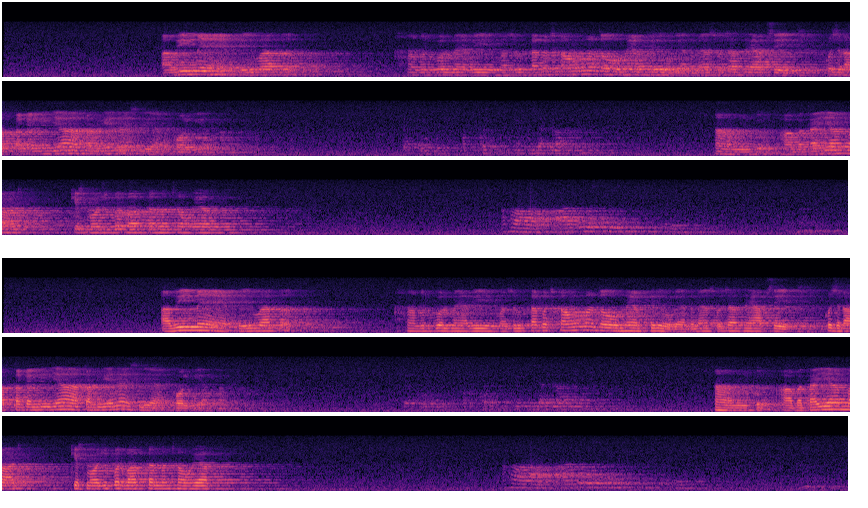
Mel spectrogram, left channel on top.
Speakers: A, on the left; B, on the right.
A: <unintelligible> <unintelligible>
B: ابھی میں
A: ہو
B: فی
A: اچھا
B: ہوا
A: ماشاء
B: تو
A: <unintelligible>
B: ہاں بالکل میں ابھی مصروف تھا کچھ کاموں میں تو میں اب فری ہو گیا تو میں نے سوچا تھا آپ سے کچھ رابطہ کر لیجے کر لیا جائے اس لیے کال کیا تھا
A: <unintelligible>
B: ہاں بالکل آپ بتائیے آپ آج کس موجوع پر بات کرنا چاہو گے آپ
A: ہاں آج تو بس ہم کریں گے ہے نا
